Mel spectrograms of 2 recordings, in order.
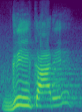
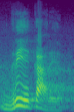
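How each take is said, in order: First: The first word is said with a 'ri' sound. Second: The first word is said with a 'ri' sound.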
